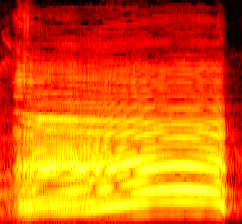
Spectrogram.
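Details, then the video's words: A single prolonged cow moo lasting about three seconds, rich and harmonic, rising slightly in pitch before cutting off abruptly. "cow voice,សំលេងគោយំ"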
